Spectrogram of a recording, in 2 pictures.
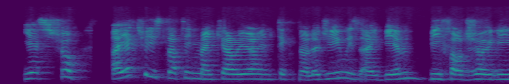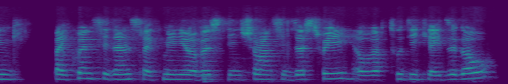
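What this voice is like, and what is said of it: French accent. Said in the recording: “In France, you can imagine from my accent”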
